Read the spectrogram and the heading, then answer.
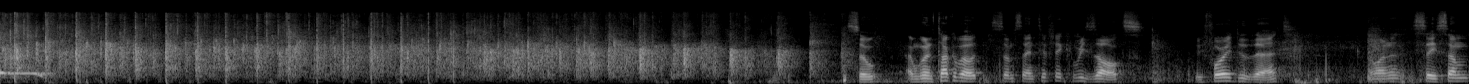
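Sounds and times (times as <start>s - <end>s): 
audience applause: 0.0s - 8.2s
speech: 8.6s - 13.1s, 13.7s - 14.6s.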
